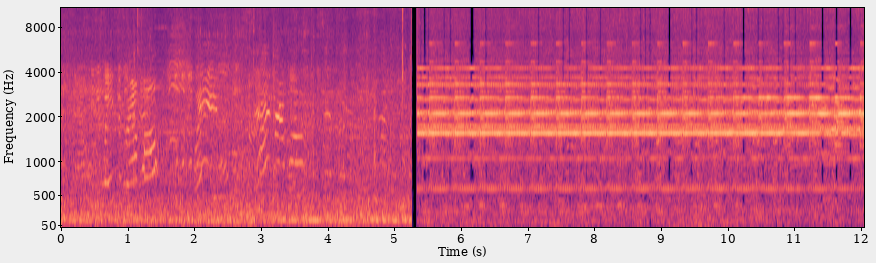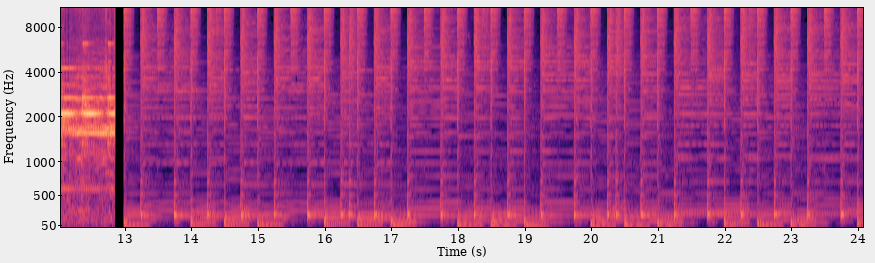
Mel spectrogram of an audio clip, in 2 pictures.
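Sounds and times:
whistle-like train ride chord: 0:05.4 - 0:12.9
music: 0:13.0 - 0:24.0.

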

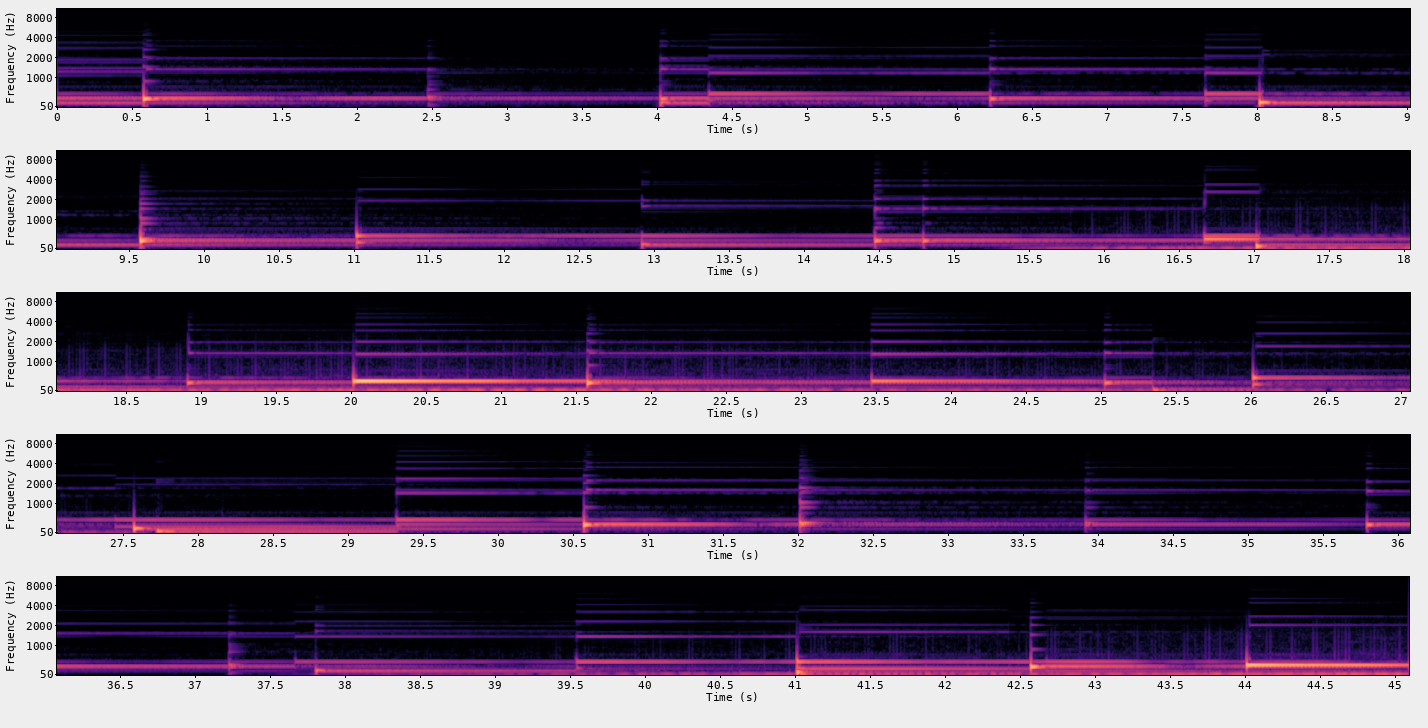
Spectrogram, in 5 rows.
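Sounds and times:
ambient electronic drone music: 0:12.9 - 0:45.0
bell-like synth tones: 0:14.6 - 0:28.5, 0:39.6 - 0:45.0.

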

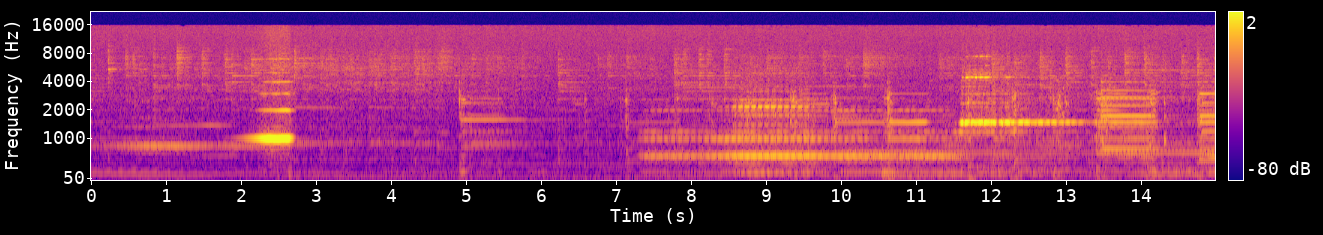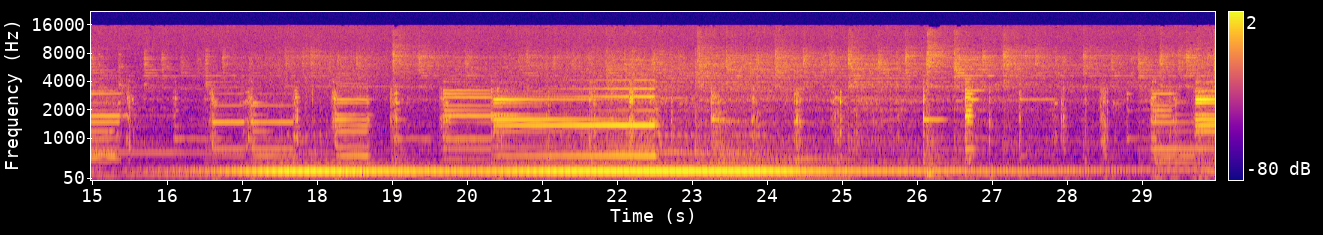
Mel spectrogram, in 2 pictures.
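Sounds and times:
electric guitar picked notes: 0:04.9 - 0:29.9
sustained low guitar note: 0:07.3 - 0:29.9.

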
